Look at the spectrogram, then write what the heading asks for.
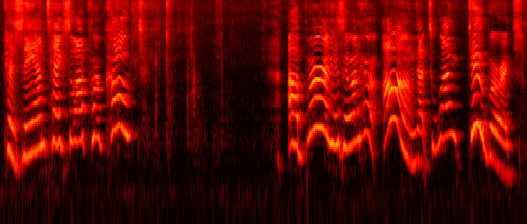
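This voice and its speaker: A children's librarian hosts storytime with a craft demonstration, talking to young kids in simple, encouraging terms. Her extremely high voice is sing-song and a bit bright, and she speaks very slowly with frequent pauses, adding sing-song emphasis as she reads and explains.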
